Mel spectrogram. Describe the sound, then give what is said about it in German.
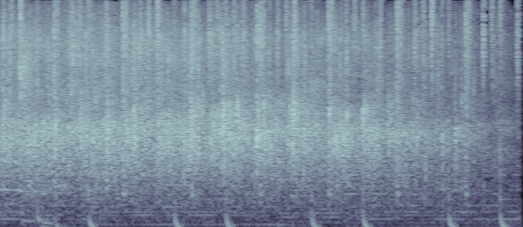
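A large audience in Heidelberg claps loudly and continuously for several seconds, applauding themselves after a quiz, a dense wash of applause with a steady rhythmic low thumping running underneath, tapering slightly near the end. “Und Applaus für euch selbst.”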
